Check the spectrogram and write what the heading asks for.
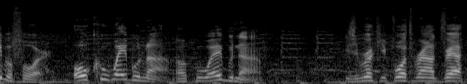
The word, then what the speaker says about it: Okwuegbunam: Okwuegbunam. I practice. Yeah, that. I know. I got to have a little reminder here. It's a silent G. Ain't nobody heard of a silent G before. Okwuegbunam.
